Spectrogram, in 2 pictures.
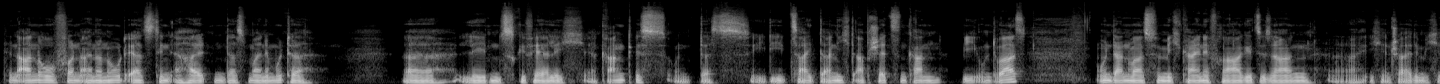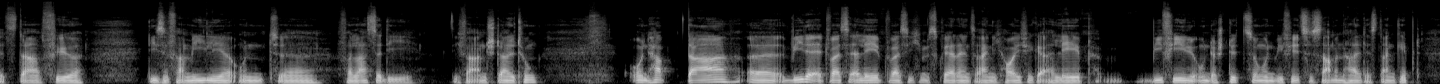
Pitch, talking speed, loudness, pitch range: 85 Hz, 155 wpm, -19 LUFS, 80-90 Hz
